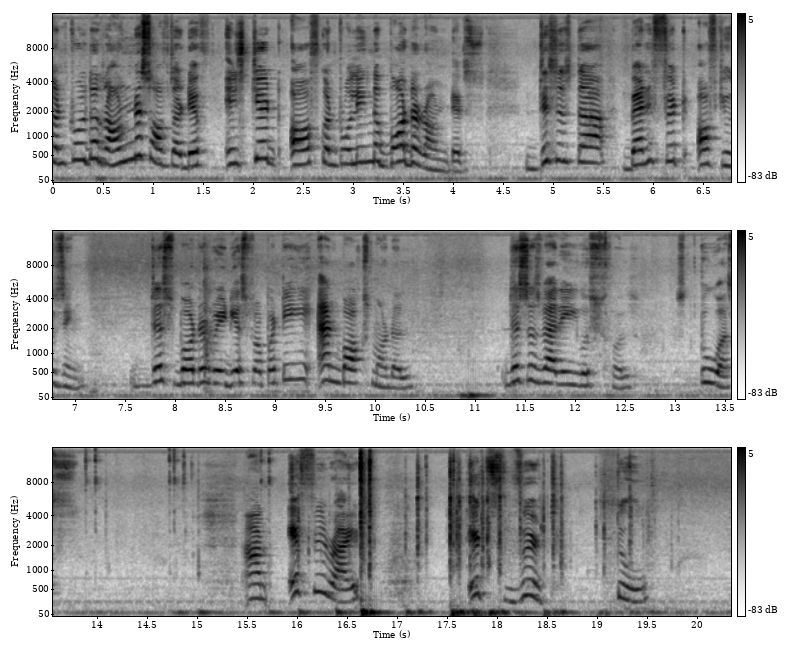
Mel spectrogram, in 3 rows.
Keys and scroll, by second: 16.5 Up, 16.8 Return, 16.9-19.0 typing.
